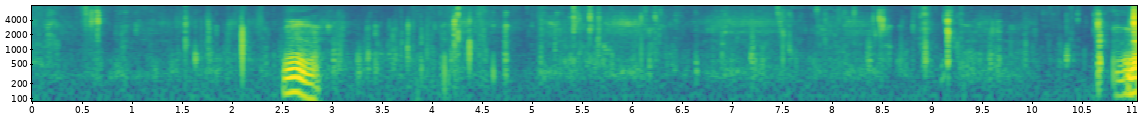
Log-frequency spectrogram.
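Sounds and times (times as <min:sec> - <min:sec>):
chewing pastry: 0:00.0 - 0:11.0.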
